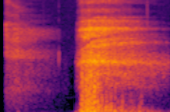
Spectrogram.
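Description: A person breathing in quietly, then about a second in a long, loud exhaled sigh that fades away.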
